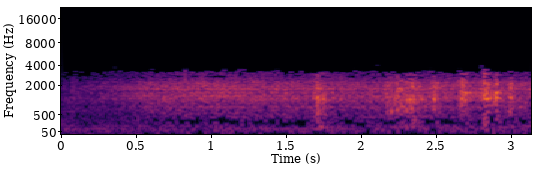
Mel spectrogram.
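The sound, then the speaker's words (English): Mechanical whirring and grinding of a little wheel turning to grind out roast beef and potatoes: a steady, hissing motor-like drone that builds slightly, with a few rattling bursts toward the end. “Turn, little wheel. Grind out my command.”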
